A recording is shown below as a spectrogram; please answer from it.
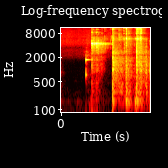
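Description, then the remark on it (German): A glass clinks once, then a person pours themselves a sip of a drink into it in short gurgling splashes. No one speaks. “Gieß, ich gieße mir einen Schluck.”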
